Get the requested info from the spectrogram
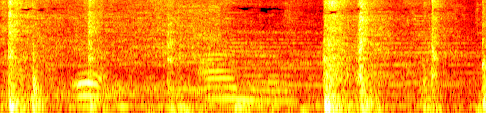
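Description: Mountain coaster sled rolling along its metal rail with a low rumble and two sharp clacks, one at the start and a louder one about a second and a half in, with a brief voice-like sound between them.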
